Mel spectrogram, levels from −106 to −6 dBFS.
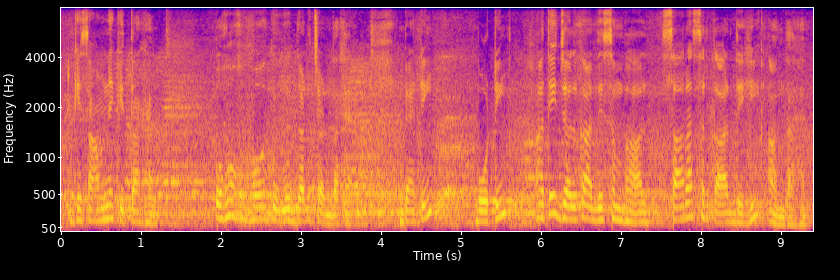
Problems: none marked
